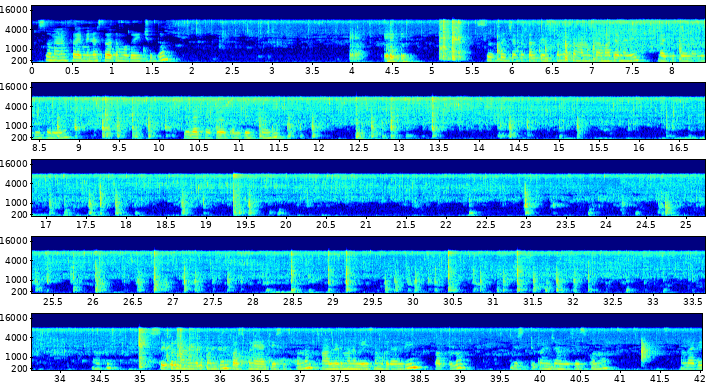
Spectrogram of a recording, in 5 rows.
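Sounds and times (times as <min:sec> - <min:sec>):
onions and tomatoes sizzling in oil: 0:00.0 - 0:42.0.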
